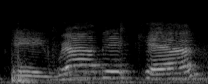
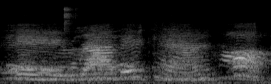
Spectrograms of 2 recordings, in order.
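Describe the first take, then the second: First: Stretched slowly word by word; slow sentence read. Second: "A rabbit can hop" slowly, each word apart; slow modelled sentence. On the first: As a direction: spell out "A rabbit can" slowly for the class. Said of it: "we can say it in a sentence". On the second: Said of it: "Let's say it again". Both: Shown as a demonstration.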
